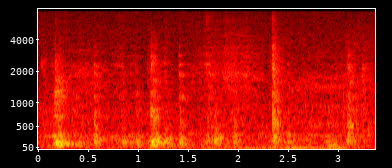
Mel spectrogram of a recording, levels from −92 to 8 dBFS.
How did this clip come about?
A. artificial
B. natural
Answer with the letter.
B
